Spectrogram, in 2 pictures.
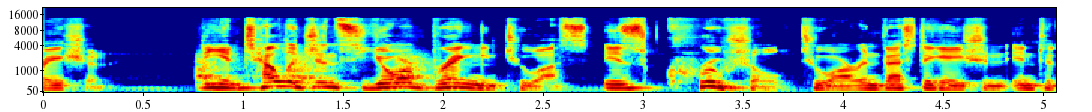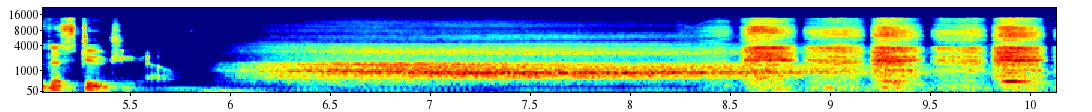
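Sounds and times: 
speech: 0.0s - 5.7s
man panting out of breath: 6.3s - 10.1s.

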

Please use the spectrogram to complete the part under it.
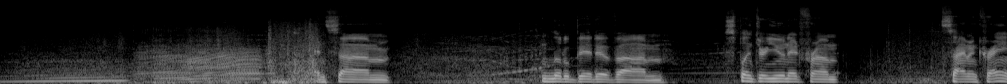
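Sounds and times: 
motorcycle engine revving and accelerating: 0.0s - 2.7s, 4.0s - 5.9s
speech: 3.2s - 4.0s, 5.4s - 8.5s, 9.5s - 10.0s.

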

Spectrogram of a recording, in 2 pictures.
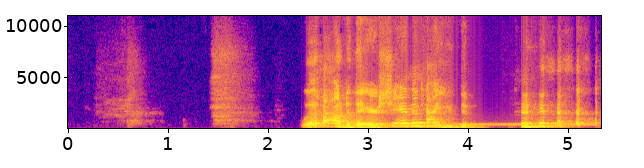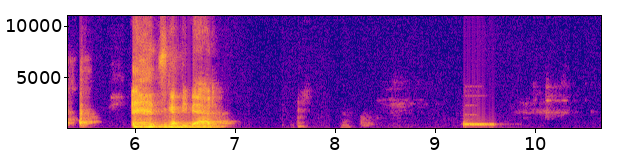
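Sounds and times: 
speech: 2.4s - 5.3s, 6.2s - 7.0s
loud steady phone ringback tone: 4.2s - 4.6s, 9.3s - 9.7s
laughter: 4.5s - 6.3s.

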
